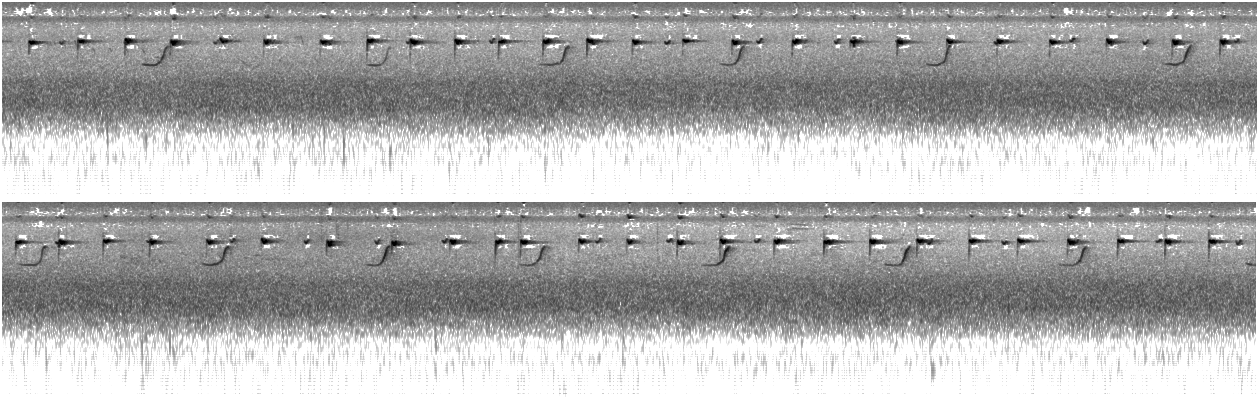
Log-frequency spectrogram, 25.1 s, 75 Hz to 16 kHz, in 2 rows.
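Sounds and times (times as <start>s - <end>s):
tree pipit Anthus trivialis singing: 0.0s - 25.0s.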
